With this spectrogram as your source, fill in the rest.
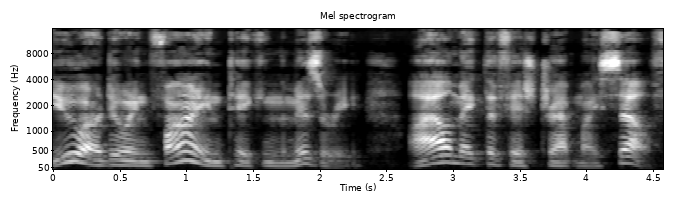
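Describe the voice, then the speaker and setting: In a put-on character voice, a man speaks at a fairly slow pace. His pitch swings very widely on a very clean recording with a silent background. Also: medium pitch for a man. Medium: read story.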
